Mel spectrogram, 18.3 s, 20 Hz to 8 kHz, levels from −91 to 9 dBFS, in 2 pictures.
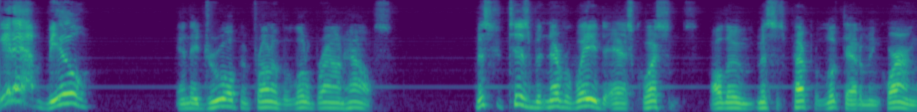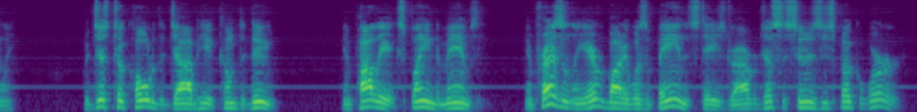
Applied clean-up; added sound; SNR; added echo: none; none; none; none.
